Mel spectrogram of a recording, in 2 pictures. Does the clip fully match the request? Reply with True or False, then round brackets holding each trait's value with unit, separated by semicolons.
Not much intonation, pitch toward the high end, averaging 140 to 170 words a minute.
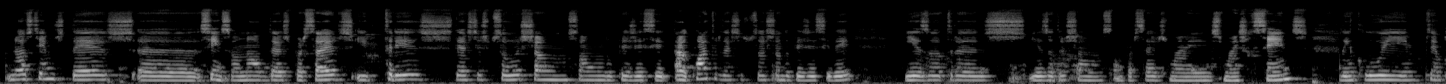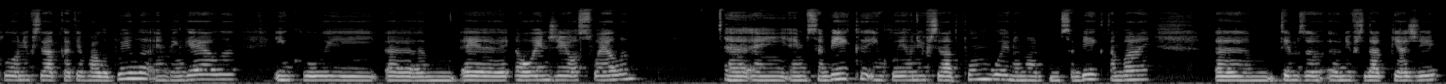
True (1.8 semitones; 195 Hz; 150 wpm)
